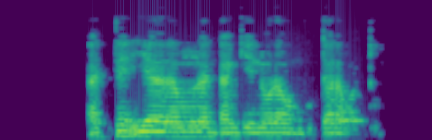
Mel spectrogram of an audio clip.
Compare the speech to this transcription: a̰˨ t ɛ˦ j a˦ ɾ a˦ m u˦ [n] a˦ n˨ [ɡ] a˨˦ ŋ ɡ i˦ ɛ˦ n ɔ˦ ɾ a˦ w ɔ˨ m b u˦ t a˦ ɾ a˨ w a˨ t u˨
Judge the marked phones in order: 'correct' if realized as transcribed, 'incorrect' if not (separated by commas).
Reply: correct, incorrect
